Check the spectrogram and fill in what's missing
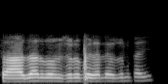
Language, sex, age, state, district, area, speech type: Marathi, male, 18-30, Maharashtra, Gondia, rural, conversation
